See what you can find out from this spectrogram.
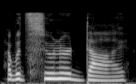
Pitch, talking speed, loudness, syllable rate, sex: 215 Hz, 175 wpm, -14 LUFS, 4.2 syllables/s, female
